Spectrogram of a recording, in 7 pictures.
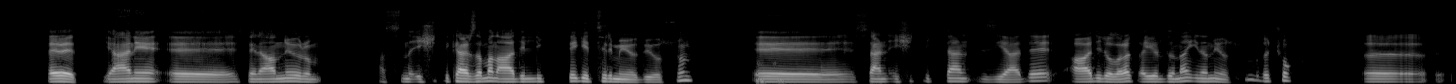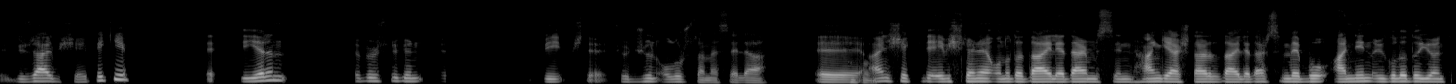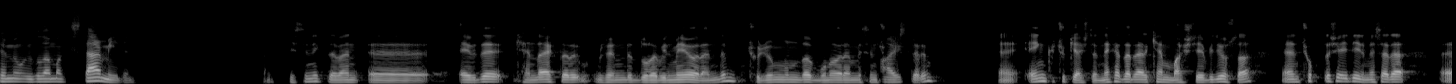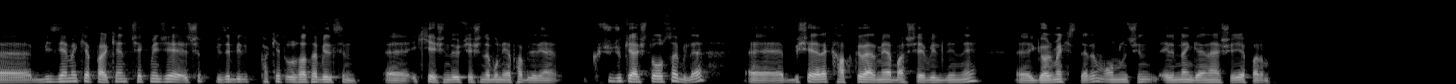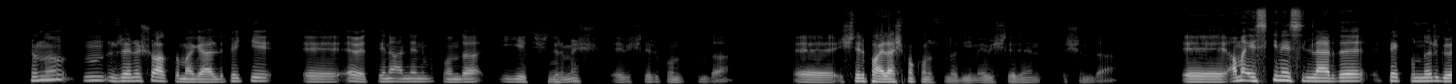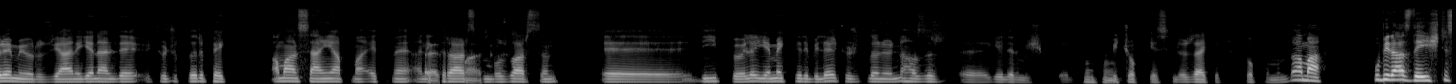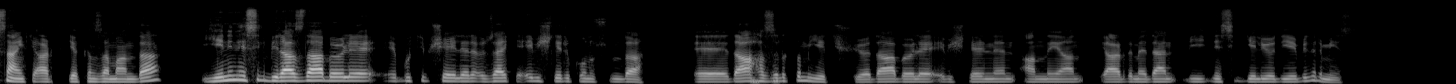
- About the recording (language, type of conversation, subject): Turkish, podcast, Ev işlerini adil paylaşmanın pratik yolları nelerdir?
- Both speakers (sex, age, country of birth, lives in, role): male, 30-34, Turkey, Bulgaria, guest; male, 40-44, Turkey, Netherlands, host
- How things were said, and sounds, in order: other background noise; tapping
